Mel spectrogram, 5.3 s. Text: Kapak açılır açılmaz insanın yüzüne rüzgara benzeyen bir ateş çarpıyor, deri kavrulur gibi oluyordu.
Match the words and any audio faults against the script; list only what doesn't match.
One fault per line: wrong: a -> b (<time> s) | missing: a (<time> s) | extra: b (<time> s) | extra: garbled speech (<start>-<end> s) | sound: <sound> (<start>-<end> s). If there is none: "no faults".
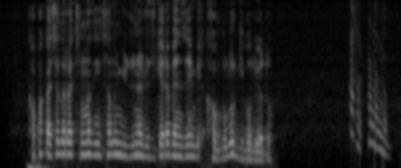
missing: ateş çarpıyor deri (2.7 s)
sound: chirp (4.7-5.2 s)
